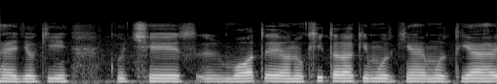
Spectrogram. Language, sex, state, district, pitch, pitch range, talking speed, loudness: Hindi, male, Jharkhand, Ranchi, 140 Hz, 135-140 Hz, 120 wpm, -17 LUFS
